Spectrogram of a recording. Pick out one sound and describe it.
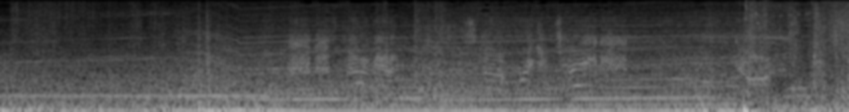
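A heavy engine roars steadily as a vehicle speeds along.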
